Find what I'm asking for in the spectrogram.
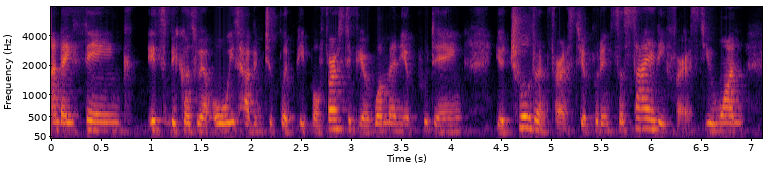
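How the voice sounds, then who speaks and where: In a Kenyan accent, a woman speaks at a fairly quick pace. Her pitch is fairly low. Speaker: panel moderator, startup program leader. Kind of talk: panel discussion. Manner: animated.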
